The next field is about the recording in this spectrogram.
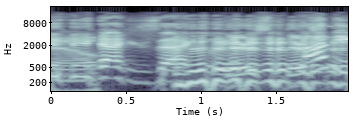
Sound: chuckling

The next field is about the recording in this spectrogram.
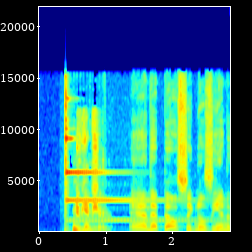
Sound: bell ringing

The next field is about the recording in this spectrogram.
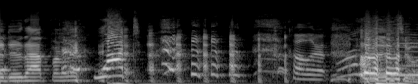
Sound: laughing

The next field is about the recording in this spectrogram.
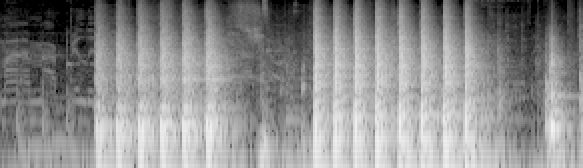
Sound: loud knocks on the front door

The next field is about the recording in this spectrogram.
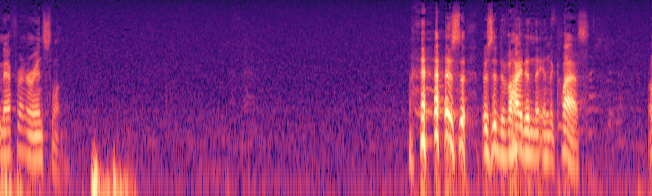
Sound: laughter

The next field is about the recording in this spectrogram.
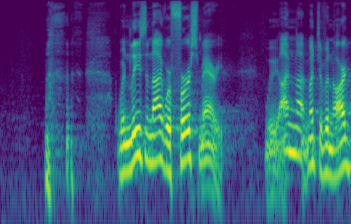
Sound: chuckling

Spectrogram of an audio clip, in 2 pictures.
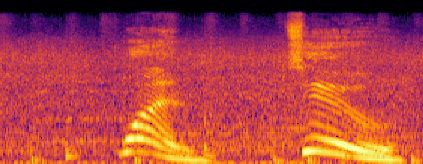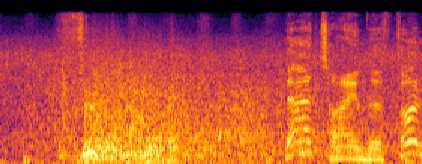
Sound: sound of thunder

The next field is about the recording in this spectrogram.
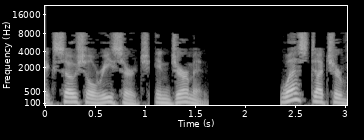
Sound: in German

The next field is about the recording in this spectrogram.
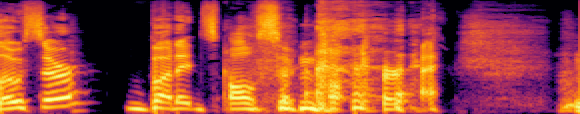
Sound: laughs

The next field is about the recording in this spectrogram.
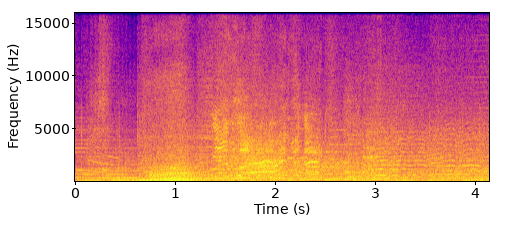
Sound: screaming

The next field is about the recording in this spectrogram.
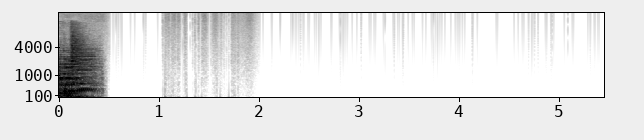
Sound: silence

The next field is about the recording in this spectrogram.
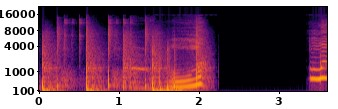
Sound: makes "l" sound

